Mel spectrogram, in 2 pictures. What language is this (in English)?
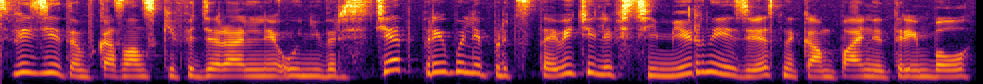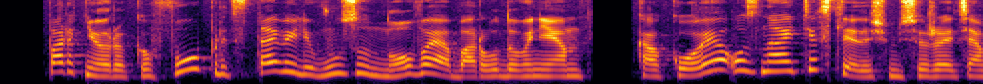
Russian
